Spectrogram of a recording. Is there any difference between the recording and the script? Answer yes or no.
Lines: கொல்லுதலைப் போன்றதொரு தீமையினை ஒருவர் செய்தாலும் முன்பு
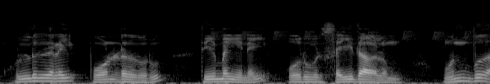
no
